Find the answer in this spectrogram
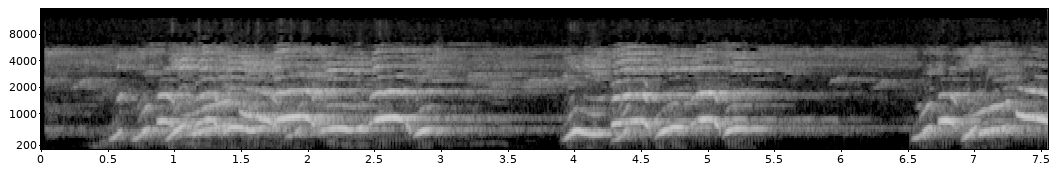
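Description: Gibbon calling in loud bursts of swooping, rising-and-falling hoots with overlapping notes.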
